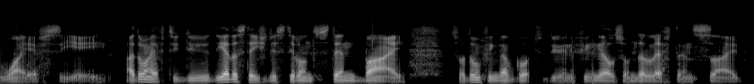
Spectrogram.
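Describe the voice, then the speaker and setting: Low-pitched man, creaky voice, halting hobbyist demo, thinking aloud, muffled lo-fi sound. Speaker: amateur radio hobbyist demonstrating equipment. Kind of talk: unscripted hands-on equipment demo. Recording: dull, lo-fi, echoey room sound.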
